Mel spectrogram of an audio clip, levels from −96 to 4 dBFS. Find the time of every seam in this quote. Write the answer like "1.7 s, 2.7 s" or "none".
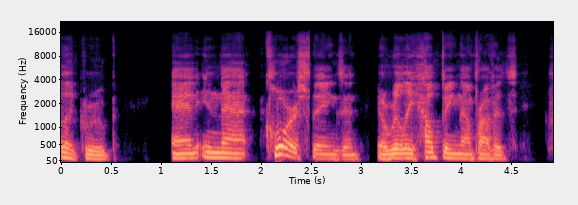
2.5 s, 3.1 s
